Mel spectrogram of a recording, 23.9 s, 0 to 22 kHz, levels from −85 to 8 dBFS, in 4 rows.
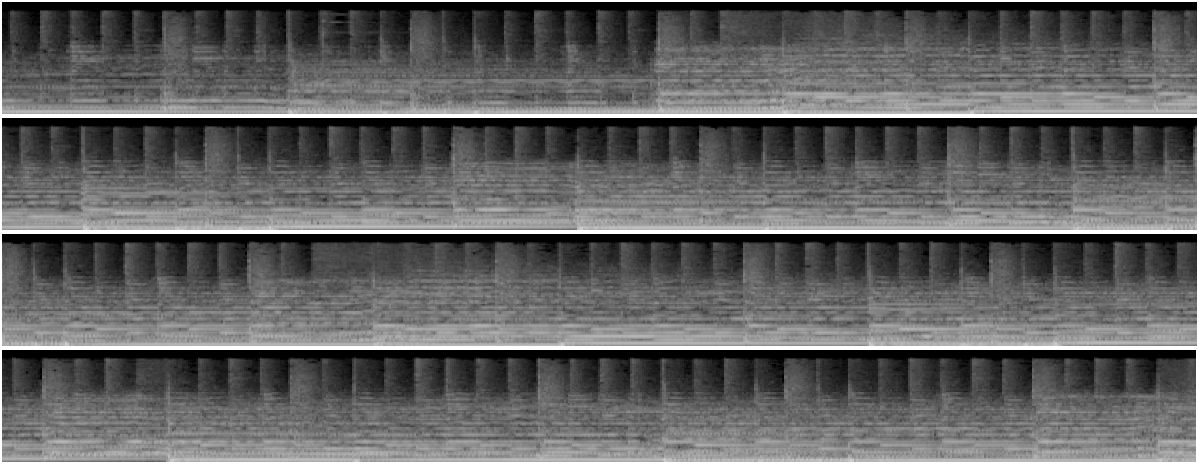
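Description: No technical faults can be heard anywhere in the audio. Nothing in the recording points to a problem in how it was captured, processed or delivered.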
